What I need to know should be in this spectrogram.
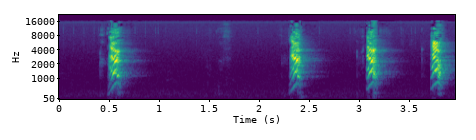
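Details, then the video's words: Young Shih Tzu Belle, annoyed by a mini pumpkin at Halloween, gives one loud piercing yap, falls quiet for nearly two seconds, then fires three more in quick succession. "Puppy battles mini pumpkin on Halloween!"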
